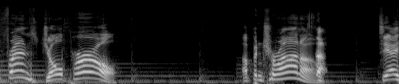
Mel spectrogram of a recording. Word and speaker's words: Toronto: tea it's fine you can call it Toronto I will never say the tea Joel don't ever make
